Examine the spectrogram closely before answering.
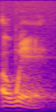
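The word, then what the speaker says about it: Awer: But I need to say it about Awa because Awa, pronounced correctly, is aware.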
